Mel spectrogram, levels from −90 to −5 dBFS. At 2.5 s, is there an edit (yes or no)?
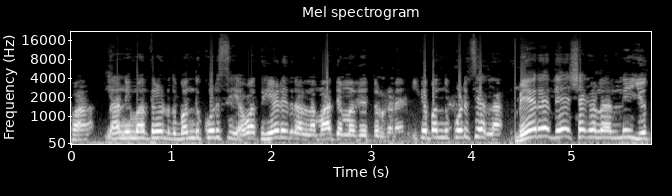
no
